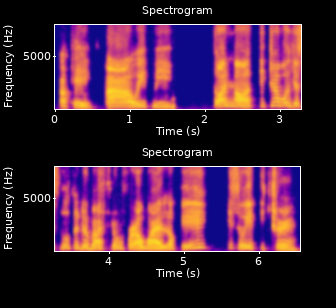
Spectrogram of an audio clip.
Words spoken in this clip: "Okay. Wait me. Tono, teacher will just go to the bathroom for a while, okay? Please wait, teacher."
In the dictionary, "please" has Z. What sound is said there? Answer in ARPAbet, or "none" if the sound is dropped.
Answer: S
